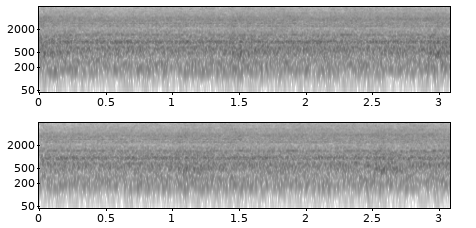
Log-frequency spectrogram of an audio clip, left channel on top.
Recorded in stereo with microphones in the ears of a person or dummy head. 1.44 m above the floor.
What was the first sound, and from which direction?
Only background noise.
